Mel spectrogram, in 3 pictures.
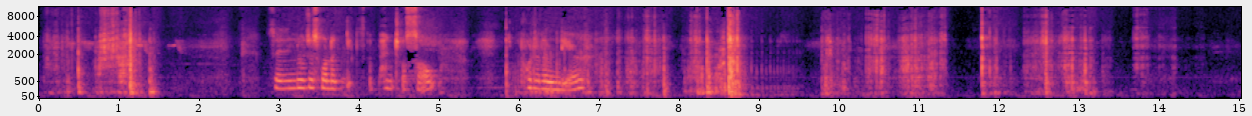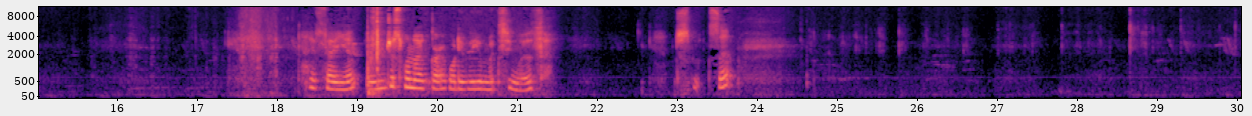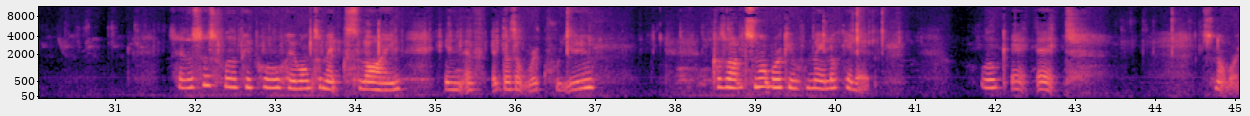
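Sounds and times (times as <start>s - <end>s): scraping and rustling: 0.0s - 1.5s, 5.8s - 14.7s, 15.8s - 18.3s.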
